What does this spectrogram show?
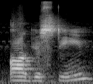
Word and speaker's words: Augustine: to come from um Augustine and yes that is St August depending on whichever way you call him I don't really care or Austine that's another way to pronounce it okay so he obviously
